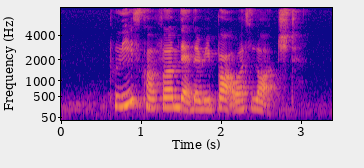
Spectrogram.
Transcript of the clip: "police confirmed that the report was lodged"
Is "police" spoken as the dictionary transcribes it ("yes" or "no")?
yes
